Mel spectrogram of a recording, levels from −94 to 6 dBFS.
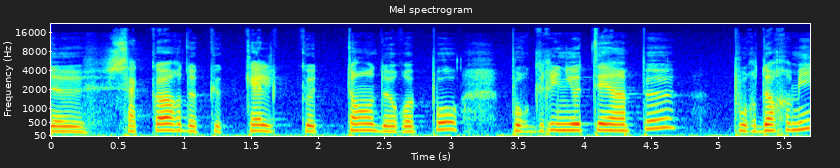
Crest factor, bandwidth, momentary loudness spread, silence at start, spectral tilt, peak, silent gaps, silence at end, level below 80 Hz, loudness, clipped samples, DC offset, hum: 18 dB; 19 kHz; 10 LU; 0 s; -5 dB/octave; -2 dBFS; none; 0 s; -46 dBFS; -21 LUFS; under 0.1%; 0.4%; none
